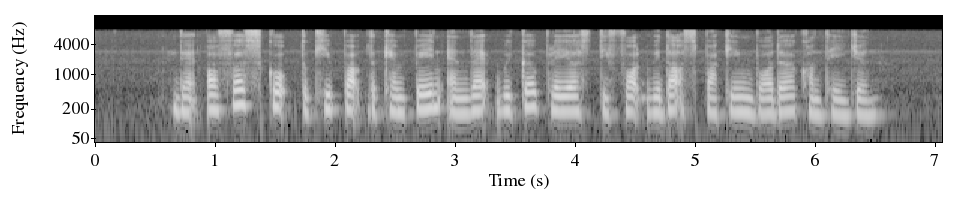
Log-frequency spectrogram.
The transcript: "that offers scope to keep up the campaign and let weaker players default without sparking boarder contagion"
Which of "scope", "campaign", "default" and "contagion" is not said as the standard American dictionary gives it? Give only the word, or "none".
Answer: default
